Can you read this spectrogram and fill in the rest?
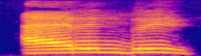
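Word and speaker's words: Irn-Bru: pronounce it? Iron. Iron Brew.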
